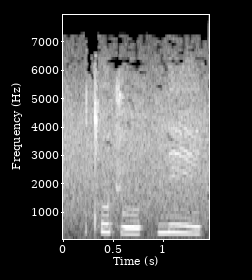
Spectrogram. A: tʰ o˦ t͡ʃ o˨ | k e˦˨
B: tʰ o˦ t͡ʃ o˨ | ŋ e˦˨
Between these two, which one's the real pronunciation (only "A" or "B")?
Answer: B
